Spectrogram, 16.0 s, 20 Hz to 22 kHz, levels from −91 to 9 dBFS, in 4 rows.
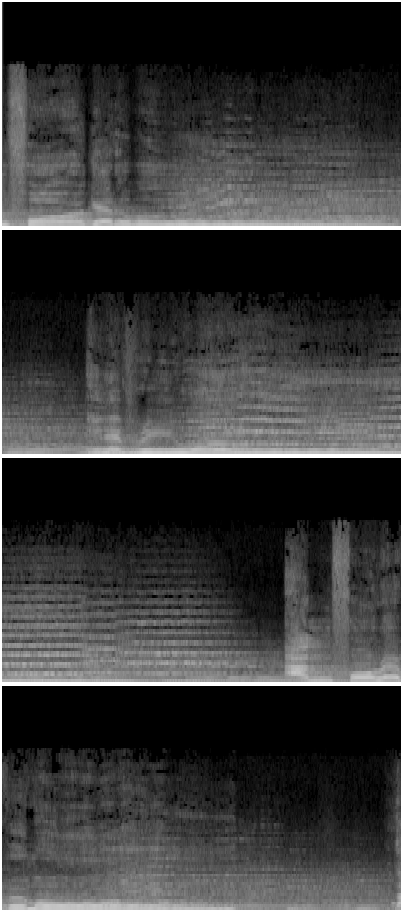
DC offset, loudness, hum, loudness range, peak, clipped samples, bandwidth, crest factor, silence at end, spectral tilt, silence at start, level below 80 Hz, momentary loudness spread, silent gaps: under 0.1%; -21 LUFS; none; 5 LU; -8 dBFS; under 0.1%; 15 kHz; 14 dB; 0 s; -6.5 dB/octave; 0 s; -46 dBFS; 15 LU; none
